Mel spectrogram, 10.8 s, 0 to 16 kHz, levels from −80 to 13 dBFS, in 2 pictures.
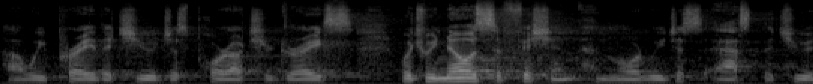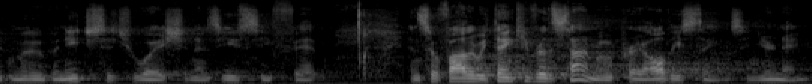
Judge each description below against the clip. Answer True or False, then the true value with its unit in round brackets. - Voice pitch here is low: True (120 Hz)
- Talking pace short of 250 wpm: False (275 wpm)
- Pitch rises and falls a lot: False (2.9 semitones)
